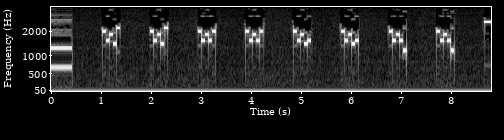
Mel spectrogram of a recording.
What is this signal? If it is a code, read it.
Five-tone selective call (ZVEI), heard as quick runs of five tones, tones of about 70 ms. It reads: 85749 85749 85758 85758 85745 85745 85752 85752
